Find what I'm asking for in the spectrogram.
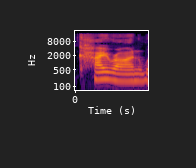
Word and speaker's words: Chiron: And so for this story, we're going to turn to Chiron, and it's spelled C-H-I-R-O-N. It's pronounced Chiron, who's a centaur.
